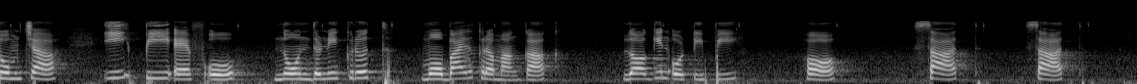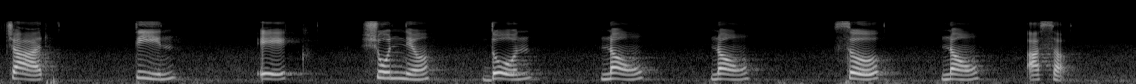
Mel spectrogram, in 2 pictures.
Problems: background sounds at intervals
